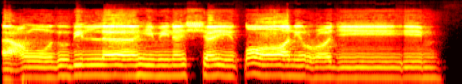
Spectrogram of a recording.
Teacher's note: Hamzah di pangkal kerongkong, ain di pertengahan kerongkong dengan baris dhammah 2 harakat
